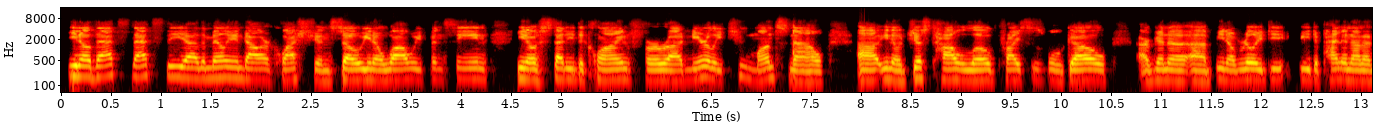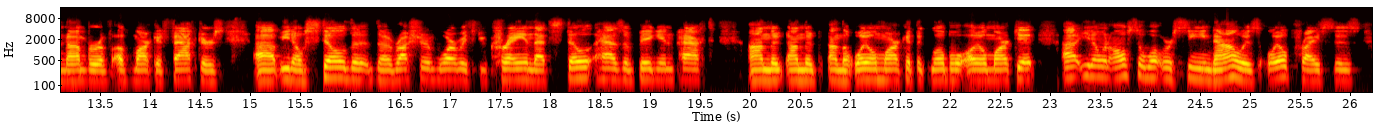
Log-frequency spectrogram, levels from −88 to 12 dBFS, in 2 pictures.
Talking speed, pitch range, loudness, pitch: 215 wpm, 135-150 Hz, -24 LUFS, 140 Hz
